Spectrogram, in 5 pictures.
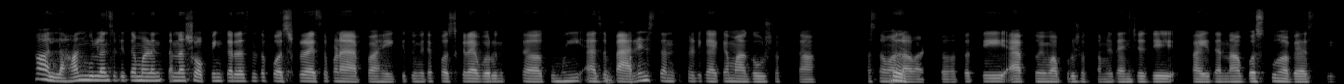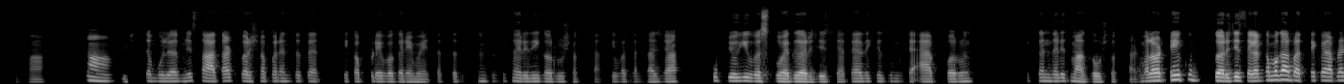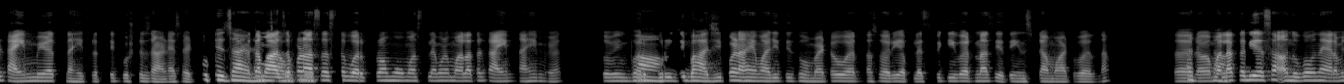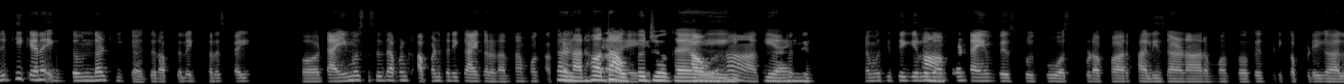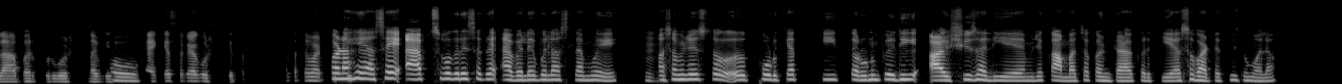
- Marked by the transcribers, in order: in English: "शॉपिंग"; tapping; in English: "एज अ, पॅरेंट्स"; other background noise; in English: "वर्क फ्रॉम होम"
- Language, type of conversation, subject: Marathi, podcast, दैनिक कामांसाठी फोनवर कोणते साधन तुम्हाला उपयोगी वाटते?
